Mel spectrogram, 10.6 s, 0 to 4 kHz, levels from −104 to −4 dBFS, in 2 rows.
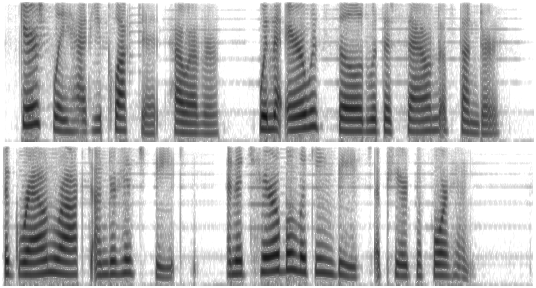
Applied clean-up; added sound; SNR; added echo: neural separator model SepFormer WHAMR!.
